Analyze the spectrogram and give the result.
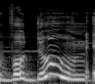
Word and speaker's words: Vodoun: So Vodun is spelled V-O-D-O-U-N, or it can also be phonetically spelled as V-O-D-U-N, and it's Vodun, right? So Vodun with an N at the end of the word, okay?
